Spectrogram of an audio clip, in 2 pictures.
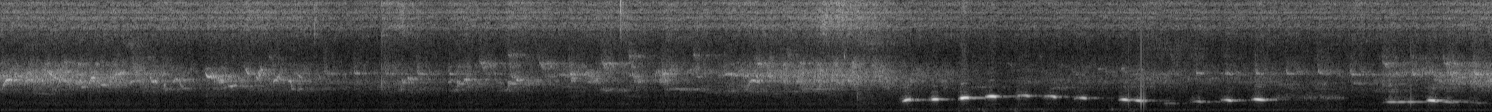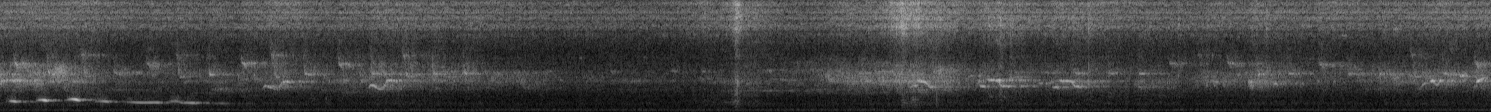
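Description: Birds chirping steadily in the background, with a series of short, clear whistled notes in the middle that rise and fall and then step downward.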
